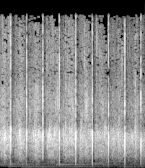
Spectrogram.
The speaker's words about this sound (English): I want you to remain standing, and let's just give them just a round of applause and thank them for serving our country.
